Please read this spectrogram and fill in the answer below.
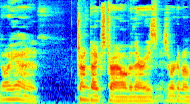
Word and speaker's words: Dykstra: It was like, oh yeah, John Dykstra over there, he's working on the Dykstraflex camera, so they can do multi passes on that. We actually called him John Dykstra, and we thought it was such a cool name like that.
